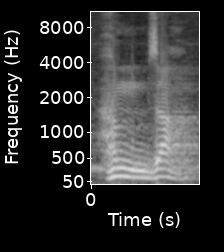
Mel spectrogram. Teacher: ہا اور حمزہ, یہ دونوں کا پروننسیشن, دونوں کا تلفظ ایک ہی ہے جو اقصائے حلق سے نکلتا ہے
